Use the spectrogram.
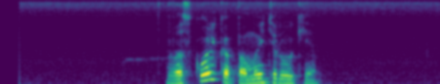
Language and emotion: Russian, neutral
